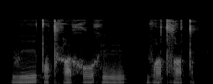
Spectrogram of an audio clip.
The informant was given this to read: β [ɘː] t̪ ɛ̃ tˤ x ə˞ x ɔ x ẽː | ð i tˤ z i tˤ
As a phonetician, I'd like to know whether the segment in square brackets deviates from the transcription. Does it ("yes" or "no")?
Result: yes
